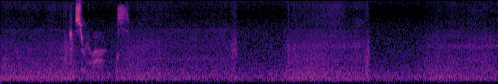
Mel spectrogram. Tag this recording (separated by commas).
Whispering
